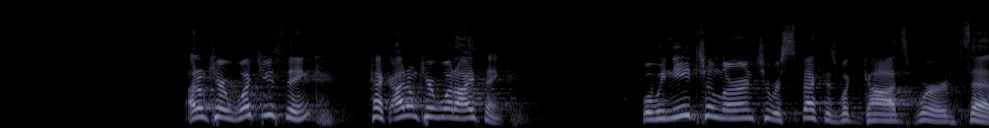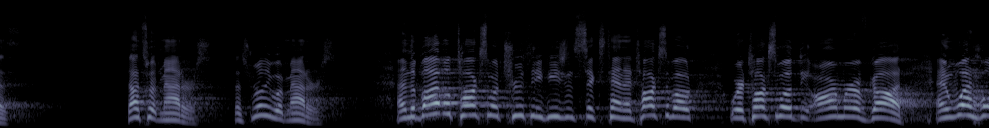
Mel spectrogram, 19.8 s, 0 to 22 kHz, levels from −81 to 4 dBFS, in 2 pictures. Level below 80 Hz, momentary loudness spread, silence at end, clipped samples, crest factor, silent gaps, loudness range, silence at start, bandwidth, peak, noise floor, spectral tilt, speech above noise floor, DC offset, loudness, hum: under -90 dBFS; 13 LU; 0 s; under 0.1%; 18 dB; none; 5 LU; 1.85 s; 16.5 kHz; -22 dBFS; under -90 dBFS; -4.5 dB/octave; over 51 dB; under 0.1%; -39 LUFS; none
